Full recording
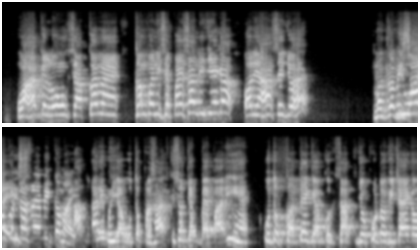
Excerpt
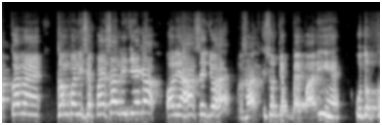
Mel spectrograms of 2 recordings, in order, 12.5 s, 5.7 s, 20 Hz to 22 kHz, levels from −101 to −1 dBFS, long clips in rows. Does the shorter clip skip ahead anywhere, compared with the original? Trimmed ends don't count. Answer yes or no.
yes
